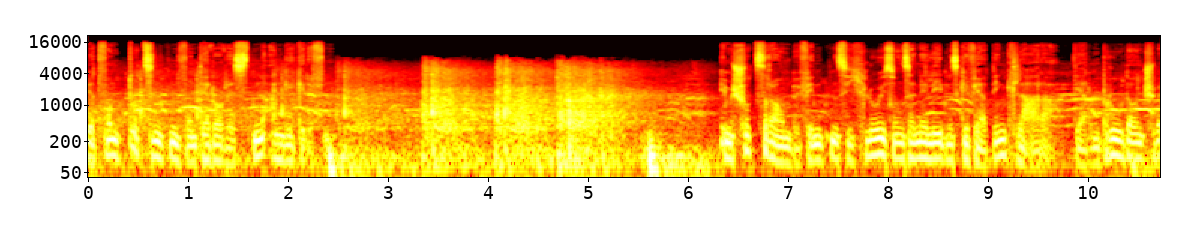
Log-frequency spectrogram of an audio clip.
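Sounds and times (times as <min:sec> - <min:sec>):
speech: 0:00.0 - 0:03.0, 0:06.3 - 0:10.7
missile interceptor detonations: 0:02.2 - 0:06.3.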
